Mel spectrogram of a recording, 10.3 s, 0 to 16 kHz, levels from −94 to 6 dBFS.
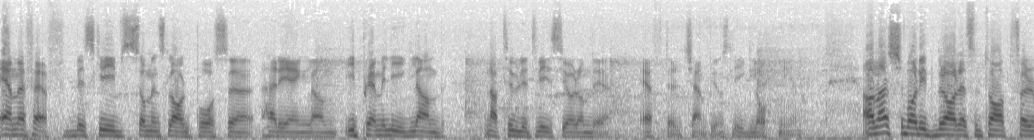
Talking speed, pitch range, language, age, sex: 145 wpm, 115-140 Hz, English, 30-49, male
